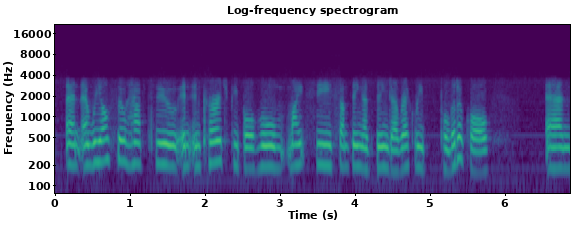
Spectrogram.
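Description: An unremarkable speaking voice, a woman with an American accent talks at a moderate pace and medium pitch with fairly even intonation. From DR Congo, raised in the US from primary school. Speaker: women's rights advocate. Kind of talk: radio interview. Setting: phone call.

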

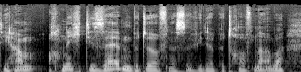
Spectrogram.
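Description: Somewhat breathy male speech with lively intonation at a fairly quick pace. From Berlin (Lichterfelde/Lankwitz). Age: 50s. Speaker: gerontologist. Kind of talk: interview.

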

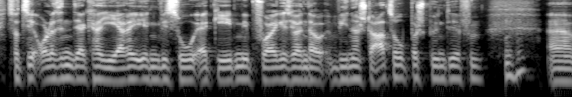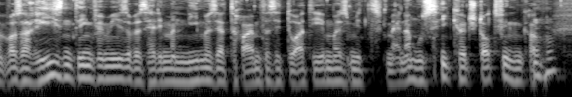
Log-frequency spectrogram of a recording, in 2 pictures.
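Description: Talking at a very fast pace with hardly any pauses, a man with a Viennese accent keeps a fairly low pitch and fairly even intonation. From Vienna, Austria. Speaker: singer. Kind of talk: interview.

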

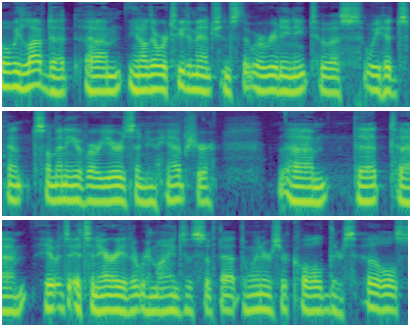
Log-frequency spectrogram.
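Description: Dry and close with no echo, the recording captures a man with an American accent. His pitch is medium, his intonation fairly even and his pace moderate. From Utah, Salt Lake City. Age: 60s. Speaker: author and church leader. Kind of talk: interview. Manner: hesitant, many fillers.

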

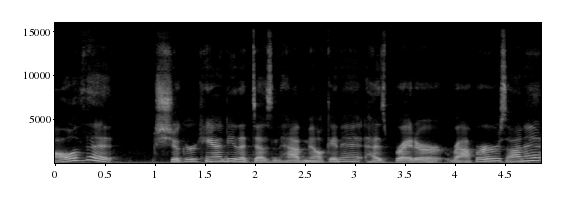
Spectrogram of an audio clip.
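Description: Her loudness very even, a woman with an American accent moves her pitch through very wide swings. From New York. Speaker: guest sharing parenting experience. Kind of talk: casual chat.

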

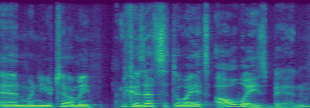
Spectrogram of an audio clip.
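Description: Recorded very cleanly over a silent background, a man with an American accent speaks at a moderate pace. He has an unremarkable speaking voice at a medium pitch. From US South, Mississippi Gulf Coast. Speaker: history professor. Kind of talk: interview.

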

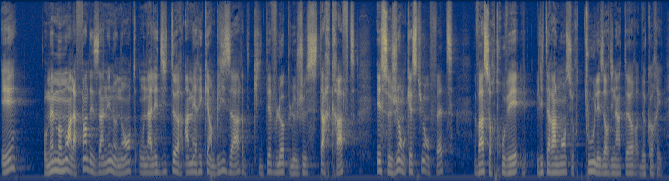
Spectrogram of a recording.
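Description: In a normal speaking voice, a man talks at a medium pitch with fairly even intonation. He goes at a fairly slow pace, and the recording is very clean with a silent background. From Switzerland, La Chaux-de-Fonds. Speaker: esports manager at sports organisation. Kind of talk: panel talk.

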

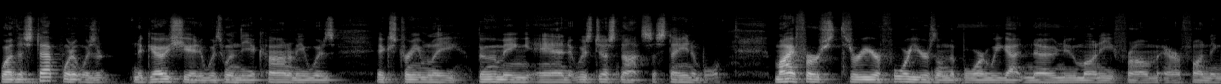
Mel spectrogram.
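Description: With an American accent, a man speaks in a plain, everyday voice, fairly low in pitch, with fairly even intonation. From Maryland, US (Frederick). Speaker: school board president. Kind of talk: interview.

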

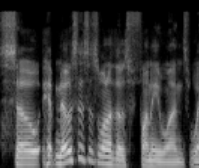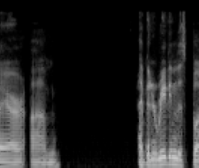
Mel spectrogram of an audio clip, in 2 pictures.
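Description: A man talks at a fairly quick pace in an ordinary speaking voice, with lively intonation. The sound is dry and close with no echo, over a quiet background. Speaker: hypnotist and podcast host. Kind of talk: casual interview conversation. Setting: video call.

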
